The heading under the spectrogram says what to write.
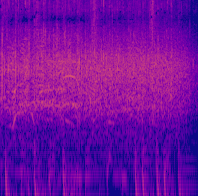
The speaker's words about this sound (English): If you understand that, clap your hands.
